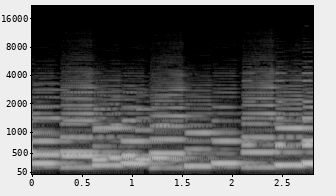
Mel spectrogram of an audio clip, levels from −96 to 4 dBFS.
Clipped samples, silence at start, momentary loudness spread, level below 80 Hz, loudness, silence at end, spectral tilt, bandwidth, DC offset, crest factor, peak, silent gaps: under 0.1%; 0 s; 4 LU; -86 dBFS; -30 LUFS; 0 s; -8 dB/octave; 6.4 kHz; under 0.1%; 14 dB; -14 dBFS; none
